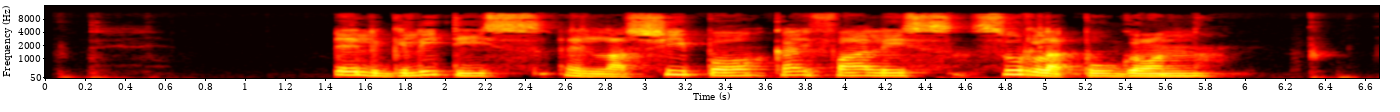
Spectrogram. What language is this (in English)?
Esperanto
